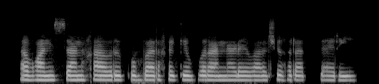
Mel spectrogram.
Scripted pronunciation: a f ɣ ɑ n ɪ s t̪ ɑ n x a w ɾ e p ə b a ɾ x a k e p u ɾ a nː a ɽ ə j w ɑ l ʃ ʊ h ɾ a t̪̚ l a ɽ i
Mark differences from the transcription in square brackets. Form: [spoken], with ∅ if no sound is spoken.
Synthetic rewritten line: a f ɣ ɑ n ɪ s t̪ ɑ n x [ɑ] w ɾ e p ə b a ɾ x a k e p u ɾ a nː a ɽ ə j w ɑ l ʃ ʊ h ɾ a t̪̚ l a [ɾ] i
